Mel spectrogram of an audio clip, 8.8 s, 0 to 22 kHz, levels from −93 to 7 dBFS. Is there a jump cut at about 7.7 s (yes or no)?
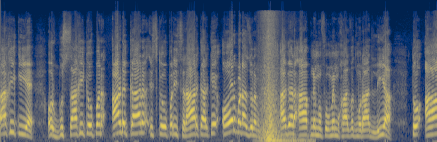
no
